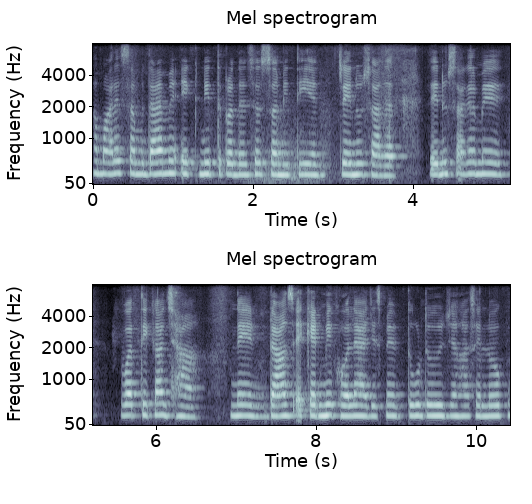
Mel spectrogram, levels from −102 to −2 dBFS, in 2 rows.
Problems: background sounds at intervals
